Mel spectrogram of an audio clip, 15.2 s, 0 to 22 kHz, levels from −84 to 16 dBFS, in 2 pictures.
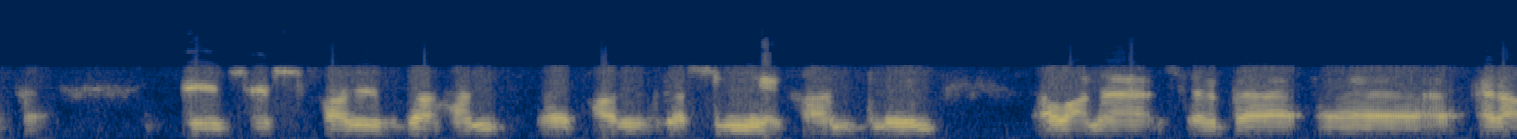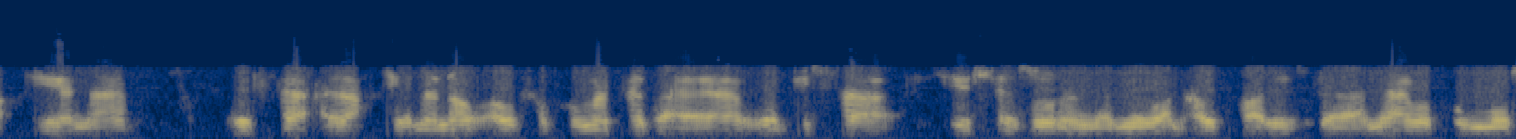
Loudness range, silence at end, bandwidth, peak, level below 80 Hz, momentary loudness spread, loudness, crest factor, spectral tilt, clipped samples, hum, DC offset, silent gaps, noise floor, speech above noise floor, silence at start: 1 LU; 0 s; 4.9 kHz; -4 dBFS; -72 dBFS; 6 LU; -20 LUFS; 16 dB; -7 dB/octave; under 0.1%; none; under 0.1%; none; -48 dBFS; 28 dB; 0.1 s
